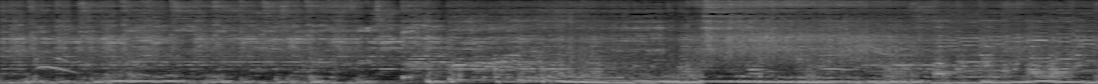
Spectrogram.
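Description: Loud dance music with a deep, heavy bass line, played through a truck-mounted sound-system battle rig of stacked speaker cabinets and heard at close range.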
